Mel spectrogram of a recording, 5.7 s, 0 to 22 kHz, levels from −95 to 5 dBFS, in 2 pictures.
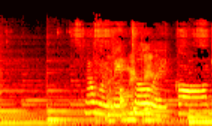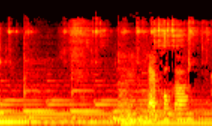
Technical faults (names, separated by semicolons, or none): none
